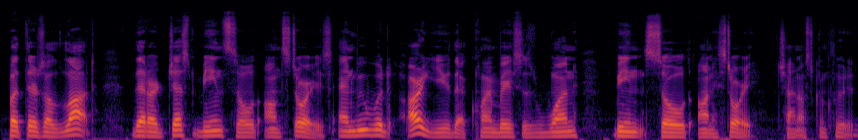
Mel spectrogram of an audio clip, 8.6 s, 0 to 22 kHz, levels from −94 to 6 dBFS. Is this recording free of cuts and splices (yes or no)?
yes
